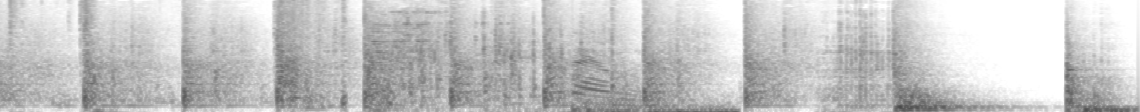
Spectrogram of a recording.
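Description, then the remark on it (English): A loud crashing sound effect standing in for a laptop crashing: things smashing and glass shattering, a rapid string of heavy impacts and tinkling debris over several seconds, then a short gap and one last hit. “Oh no, my laptop's crashed.”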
